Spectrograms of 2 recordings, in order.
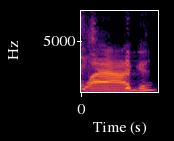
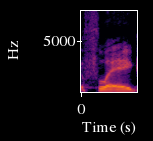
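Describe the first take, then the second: First: It is said with a standard vowel. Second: It is said with a Montana vowel. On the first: This is how people elsewhere say it. "We don't say" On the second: This is how people from Montana say it. "here we say"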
